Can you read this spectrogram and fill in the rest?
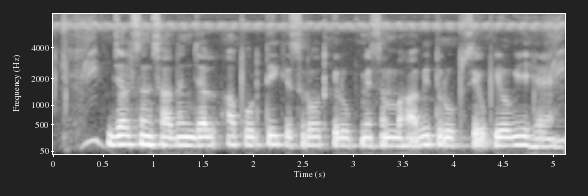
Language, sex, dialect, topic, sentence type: Magahi, male, Southern, agriculture, statement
